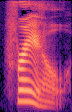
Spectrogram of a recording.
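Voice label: "frail", English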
